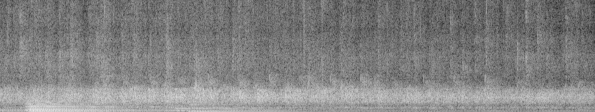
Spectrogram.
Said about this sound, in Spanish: ¿Alguien se anima a dar un aplauso al nombre de Jesús?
